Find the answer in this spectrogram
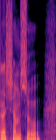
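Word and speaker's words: الشمس: For example, in a shamsu we directly connect the hamza with the sheen ashamsu and we leave out the lamb.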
